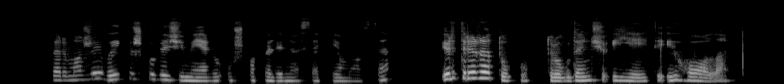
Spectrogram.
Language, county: Lithuanian, Klaipėda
